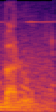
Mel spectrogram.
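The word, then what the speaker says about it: Barouh: Pierre Le Balou, en japonais on prononce comme ça, Pierre Barou, ça se dit Pierre Le Balou.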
